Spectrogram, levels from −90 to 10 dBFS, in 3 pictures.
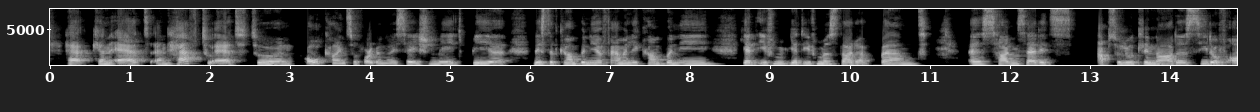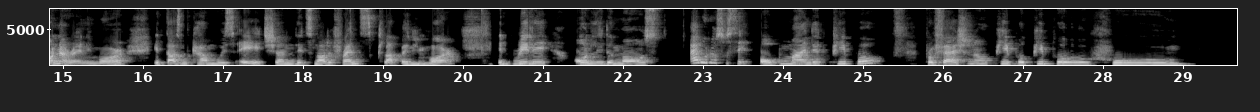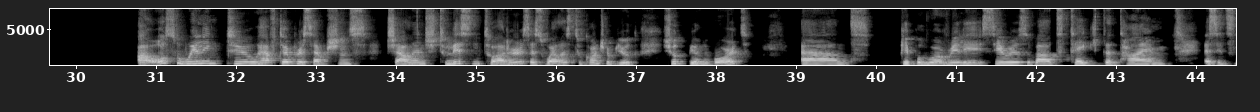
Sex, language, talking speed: female, English, 135 wpm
